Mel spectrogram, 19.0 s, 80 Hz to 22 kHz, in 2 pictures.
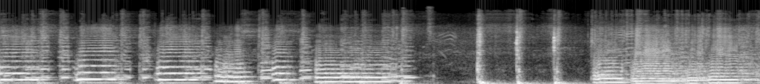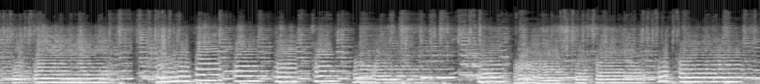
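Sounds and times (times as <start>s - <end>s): trombone playing: 0.0s - 5.7s, 7.3s - 19.0s
marching band brass playing: 0.0s - 19.0s.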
